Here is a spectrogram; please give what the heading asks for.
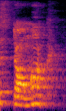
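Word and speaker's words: stomach: কিন্তু ইয়েস বসবে না যদি সিএইচ এর উচ্চারণ ক হয় তাহলে আমরা দেখে নিই এস টি ও এম এ সি এইচ এখানে কি হলো না হচ্ছে স্টমাক কিন্তু বি এনচ যেটা আমরা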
